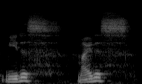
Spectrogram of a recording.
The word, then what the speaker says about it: Midas: Someone in chat, I should know how to pronounce this. Mythical fetus, Midas, right?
